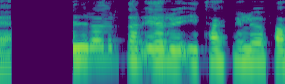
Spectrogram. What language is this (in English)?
Icelandic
